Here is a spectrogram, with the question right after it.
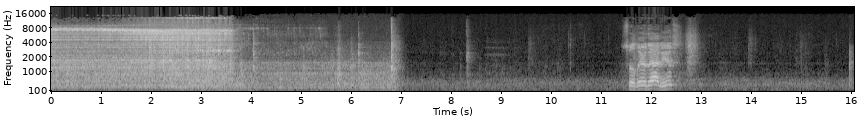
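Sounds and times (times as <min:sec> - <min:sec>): drill press drilling steel: 0:00.0 - 0:06.6.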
